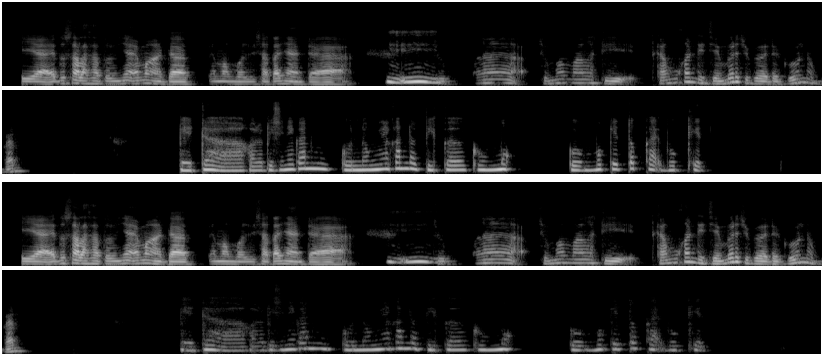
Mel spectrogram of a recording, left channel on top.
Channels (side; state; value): both; normal; correlation 0.77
